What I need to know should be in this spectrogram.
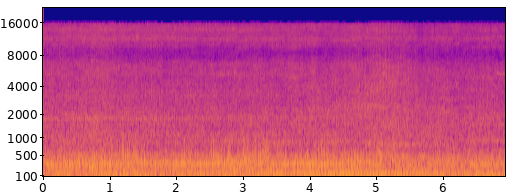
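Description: A motorcycle engine hums steadily close by as the bike rides along.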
